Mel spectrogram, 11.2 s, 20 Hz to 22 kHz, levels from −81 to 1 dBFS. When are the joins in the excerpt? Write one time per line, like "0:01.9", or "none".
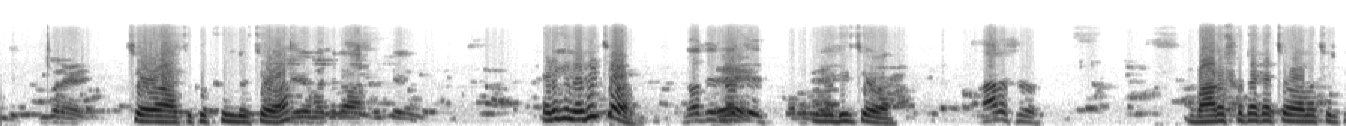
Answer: none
